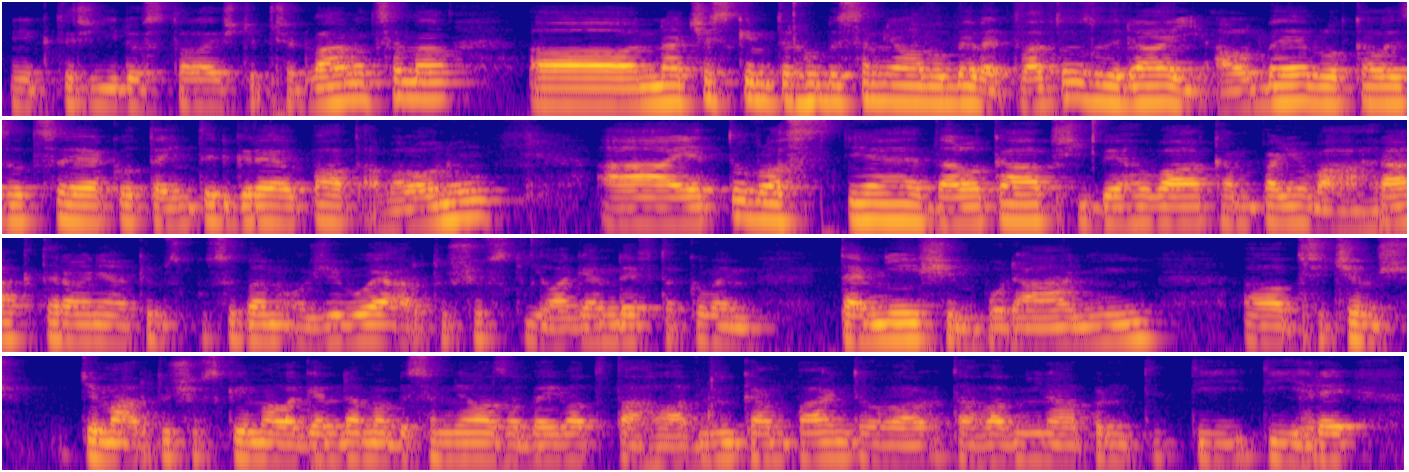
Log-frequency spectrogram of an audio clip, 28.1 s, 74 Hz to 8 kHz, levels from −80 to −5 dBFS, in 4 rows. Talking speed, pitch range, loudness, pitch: 125 wpm, 110-125 Hz, -25 LUFS, 115 Hz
